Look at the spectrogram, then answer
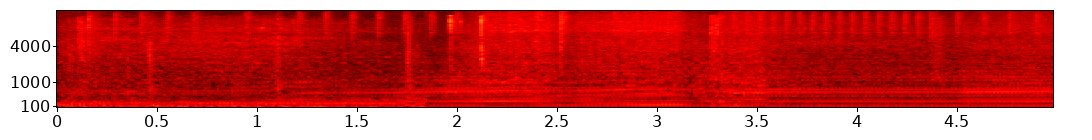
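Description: A car engine in a video game hums low and steady, with a couple of shifts in pitch as it drives along. It stays faint and has no talk over it.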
